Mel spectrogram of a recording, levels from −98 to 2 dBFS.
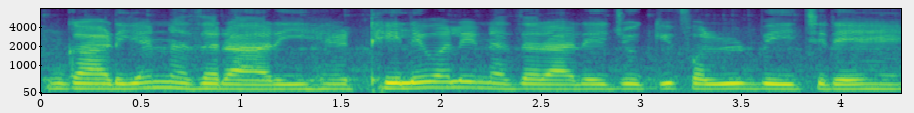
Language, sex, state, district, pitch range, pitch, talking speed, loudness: Hindi, female, Uttar Pradesh, Etah, 165-180 Hz, 170 Hz, 235 wpm, -14 LUFS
